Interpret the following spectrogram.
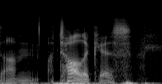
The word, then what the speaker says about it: Autolycus: So anyways, Autolycus, spelled like auto, like an automobile, and then Lycus, or the wolf itself, was a thief who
